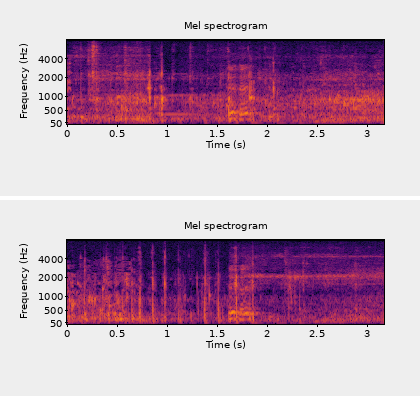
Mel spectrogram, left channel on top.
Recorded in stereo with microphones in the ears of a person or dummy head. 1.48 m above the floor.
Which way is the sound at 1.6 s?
35° left (ahead or behind).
